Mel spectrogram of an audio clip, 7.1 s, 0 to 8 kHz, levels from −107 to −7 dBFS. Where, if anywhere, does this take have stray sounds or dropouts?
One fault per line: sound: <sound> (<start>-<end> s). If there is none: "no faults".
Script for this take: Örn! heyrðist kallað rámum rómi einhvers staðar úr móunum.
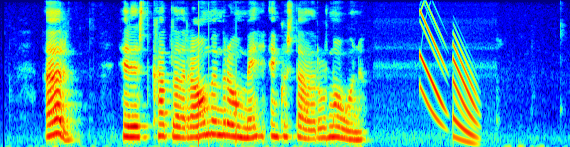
sound: chirp (5.2-6.0 s)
